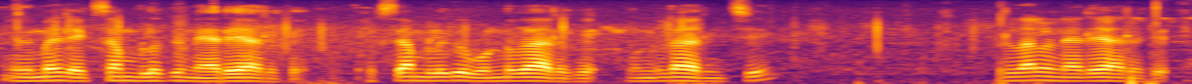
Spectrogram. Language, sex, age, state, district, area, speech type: Tamil, male, 18-30, Tamil Nadu, Kallakurichi, rural, spontaneous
